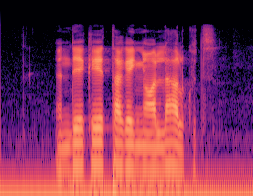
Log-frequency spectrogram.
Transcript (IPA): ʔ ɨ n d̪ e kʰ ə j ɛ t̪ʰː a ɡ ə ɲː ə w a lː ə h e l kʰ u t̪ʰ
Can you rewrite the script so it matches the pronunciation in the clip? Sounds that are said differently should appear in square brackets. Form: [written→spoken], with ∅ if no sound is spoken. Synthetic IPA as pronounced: ʔ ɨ n d̪ e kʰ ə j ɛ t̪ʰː a ɡ ə ɲː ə w a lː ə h [e→a] l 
